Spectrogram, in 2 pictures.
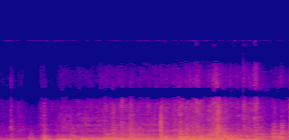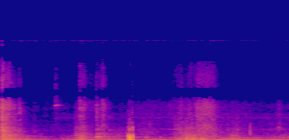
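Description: Otis traction lift heard from inside the car. Its sliding doors run shut with a rattling rumble over the first four seconds or so. About six seconds in comes a single sharp click, then a steady low hum as the car starts moving up.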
